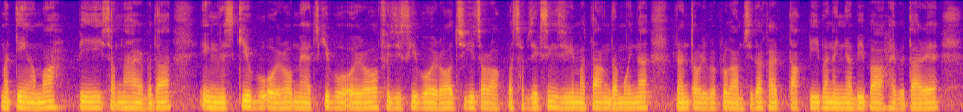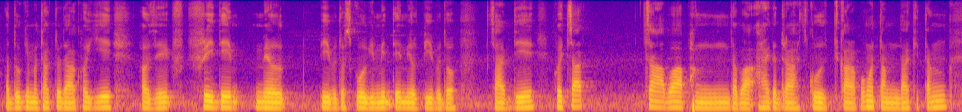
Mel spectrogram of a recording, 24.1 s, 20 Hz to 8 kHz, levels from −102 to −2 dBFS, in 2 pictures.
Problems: background sounds at intervals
